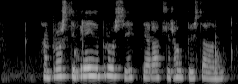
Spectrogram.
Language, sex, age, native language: Icelandic, female, 12, Icelandic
